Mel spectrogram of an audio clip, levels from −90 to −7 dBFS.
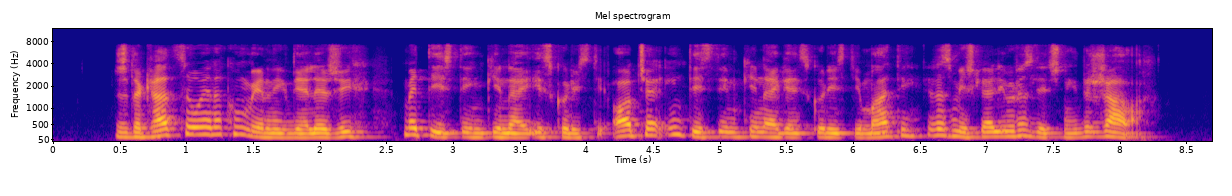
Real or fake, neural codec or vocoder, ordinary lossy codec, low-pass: fake; codec, 16 kHz, 4 kbps, X-Codec, HuBERT features, trained on balanced general audio; none; 7.2 kHz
